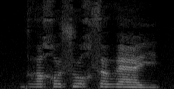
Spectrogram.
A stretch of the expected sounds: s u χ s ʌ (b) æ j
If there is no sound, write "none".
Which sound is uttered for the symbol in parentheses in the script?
ð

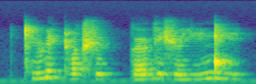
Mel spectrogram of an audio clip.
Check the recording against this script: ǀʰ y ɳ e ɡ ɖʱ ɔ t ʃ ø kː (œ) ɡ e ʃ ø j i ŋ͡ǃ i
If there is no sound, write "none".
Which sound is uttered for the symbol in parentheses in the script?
œ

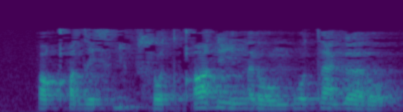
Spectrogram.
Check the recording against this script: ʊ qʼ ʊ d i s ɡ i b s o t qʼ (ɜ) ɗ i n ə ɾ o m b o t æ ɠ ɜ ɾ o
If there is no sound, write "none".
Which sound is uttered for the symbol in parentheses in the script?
æ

